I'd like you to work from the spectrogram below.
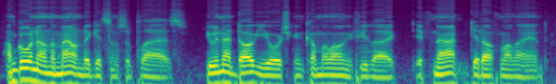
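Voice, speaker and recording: A gruff, ageless mountain hermit, as a man acts him out, with a very low voice. He rattles off blunt, curt lines at a fast clip. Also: steady tone, no echo, lightly acted. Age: older. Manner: blunt, curt country talk.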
